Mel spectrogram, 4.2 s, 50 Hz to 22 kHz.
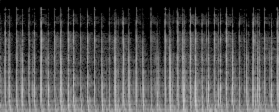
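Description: Short fingernails tap and scratch the front edge and DS logo area of a closed olive-grey plastic Nintendo DS Lite, a small hollow handheld game console resting on a blanket. The result is a quick, steady run of about 38 dry, hollow plastic clicks that die away almost at once, centred in the mid range around 900 Hz, with faint scratchy texture between them.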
